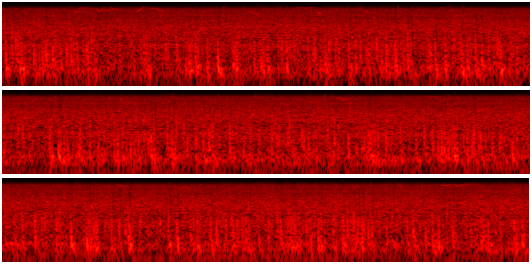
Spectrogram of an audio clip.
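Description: Heavy rain falling steadily on forest leaves, an even hiss with no breaks.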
